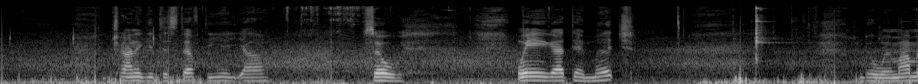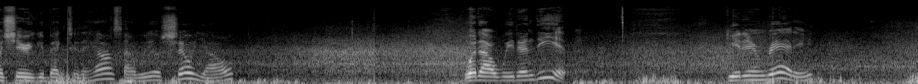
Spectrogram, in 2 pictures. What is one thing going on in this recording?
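A man speaks nearby in a casual tone.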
